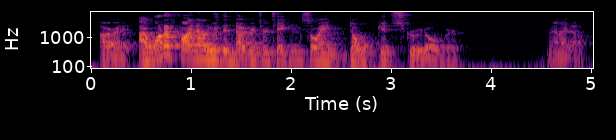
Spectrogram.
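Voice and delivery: ordinary talk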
